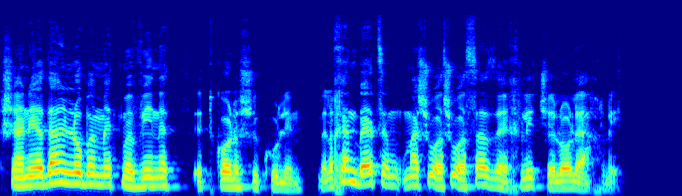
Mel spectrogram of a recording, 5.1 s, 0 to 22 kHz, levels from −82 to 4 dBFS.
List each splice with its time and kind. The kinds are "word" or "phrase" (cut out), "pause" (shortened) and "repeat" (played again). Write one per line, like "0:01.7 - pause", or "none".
0:03.3 - repeat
